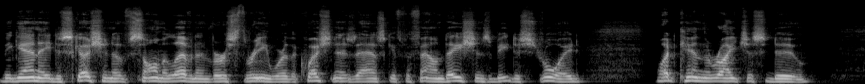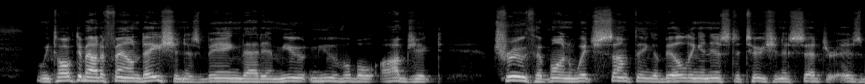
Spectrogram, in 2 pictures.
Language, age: English, 50-69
